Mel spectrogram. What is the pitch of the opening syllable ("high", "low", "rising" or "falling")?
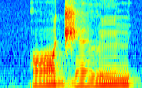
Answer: rising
